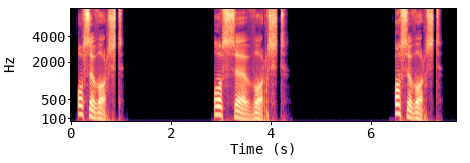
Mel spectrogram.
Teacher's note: A lot of people will drop the N in the middle of the word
